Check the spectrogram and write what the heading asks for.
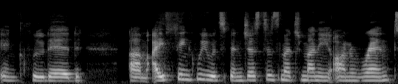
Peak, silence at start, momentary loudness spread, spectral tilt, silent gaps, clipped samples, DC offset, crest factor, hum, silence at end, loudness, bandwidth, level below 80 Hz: -6 dBFS; 0 s; 5 LU; -5 dB/octave; none; under 0.1%; under 0.1%; 18 dB; none; 0 s; -24 LUFS; 12.5 kHz; -68 dBFS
